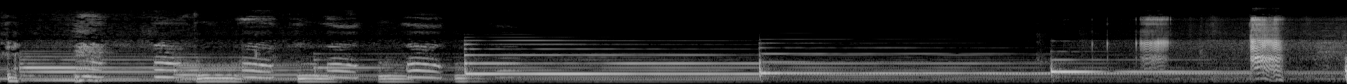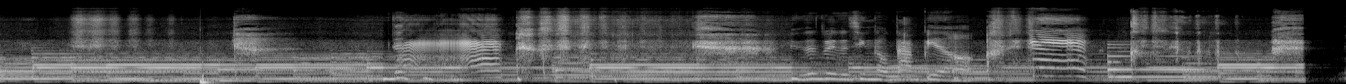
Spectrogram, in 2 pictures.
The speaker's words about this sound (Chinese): 这就是呃，在比如说你生完小孩在月子中心的时候，跟宝宝一起逗弄在玩的声音啊，然后呢，就啊咕咕啊咕咕，嗯，这之类的这种声音，那就是还蛮感人的。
